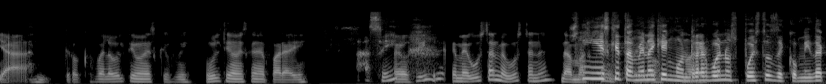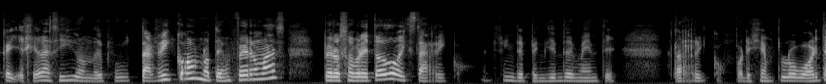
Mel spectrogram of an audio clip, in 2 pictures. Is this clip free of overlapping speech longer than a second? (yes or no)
no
